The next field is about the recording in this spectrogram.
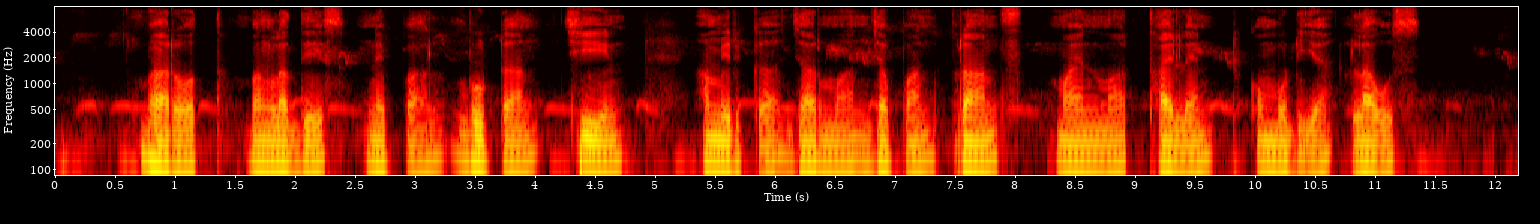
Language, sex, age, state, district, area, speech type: Santali, male, 30-45, West Bengal, Jhargram, rural, spontaneous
